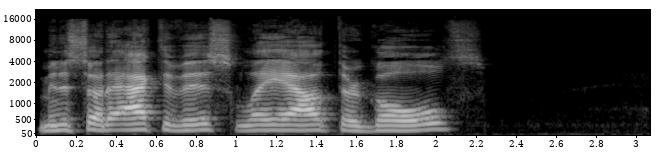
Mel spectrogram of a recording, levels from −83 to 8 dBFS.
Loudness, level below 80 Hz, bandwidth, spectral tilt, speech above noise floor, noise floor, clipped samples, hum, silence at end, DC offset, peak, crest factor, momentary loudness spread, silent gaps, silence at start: -18 LUFS; -68 dBFS; 17 kHz; -4.5 dB/octave; 49 dB; -67 dBFS; under 0.1%; none; 0.9 s; under 0.1%; 0 dBFS; 20 dB; 8 LU; none; 0 s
